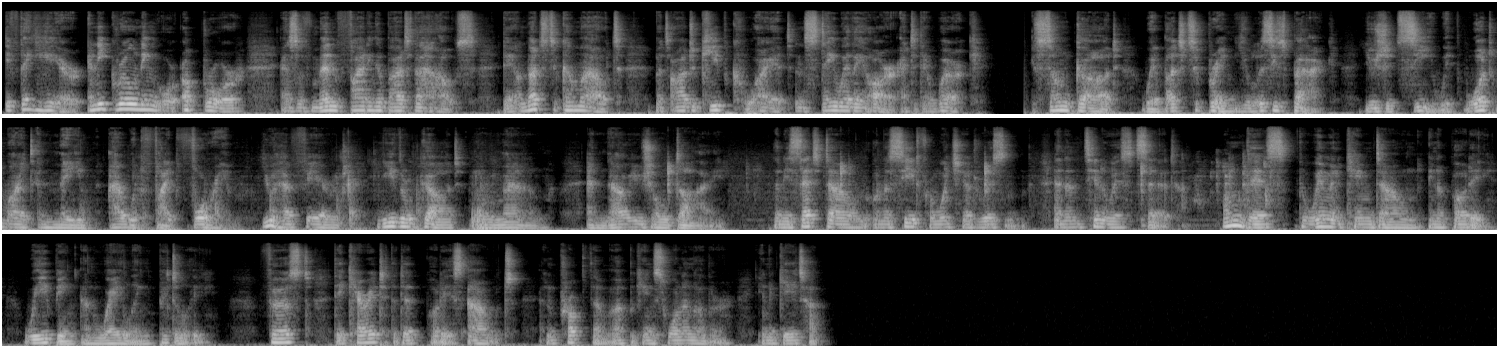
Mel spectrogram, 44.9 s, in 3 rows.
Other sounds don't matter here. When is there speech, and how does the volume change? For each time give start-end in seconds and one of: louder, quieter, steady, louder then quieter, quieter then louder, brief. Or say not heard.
0.0-38.0 steady.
